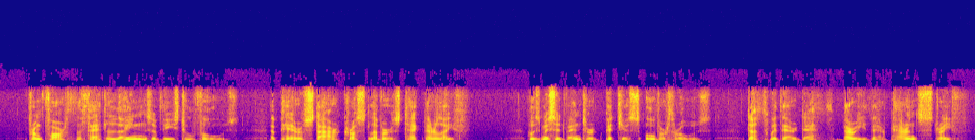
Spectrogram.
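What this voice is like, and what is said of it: Unusual accent with West Country r. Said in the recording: “It's an unusual accent, isn't it? You can hear resonances of all kinds of modern accents, and yet it's like none of them. Some of you will hear West Country England, especially because of the "r" after vowels. Some might hear fragments of Wales or Ireland, especially in the long vowels like "o". Certain words have echoes of American English.”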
